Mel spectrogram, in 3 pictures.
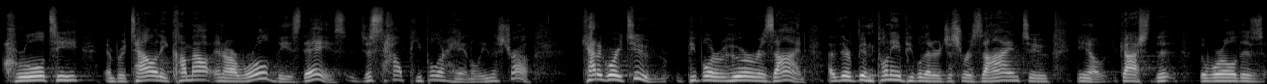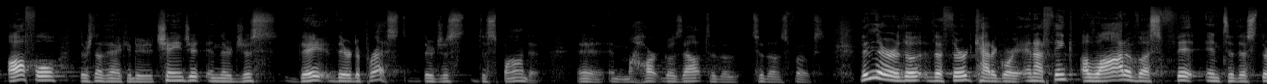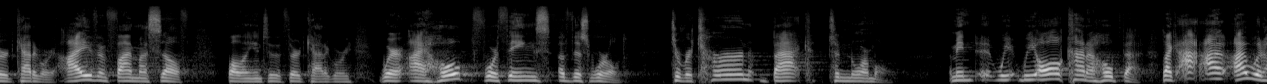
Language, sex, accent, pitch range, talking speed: English, male, American, 150-195 Hz, 200 wpm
